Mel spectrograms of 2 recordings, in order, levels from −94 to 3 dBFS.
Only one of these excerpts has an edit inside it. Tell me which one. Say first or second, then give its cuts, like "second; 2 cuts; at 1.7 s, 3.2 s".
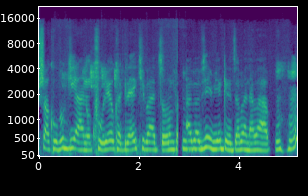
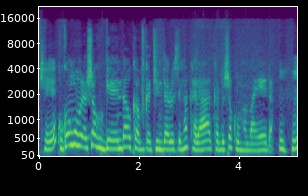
first; 1 cut; at 2.8 s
